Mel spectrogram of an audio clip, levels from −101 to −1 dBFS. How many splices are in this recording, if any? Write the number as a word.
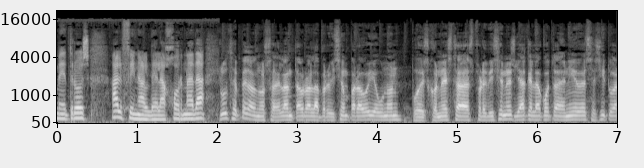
three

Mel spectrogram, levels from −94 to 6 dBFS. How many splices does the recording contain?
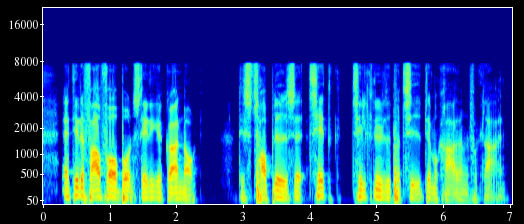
one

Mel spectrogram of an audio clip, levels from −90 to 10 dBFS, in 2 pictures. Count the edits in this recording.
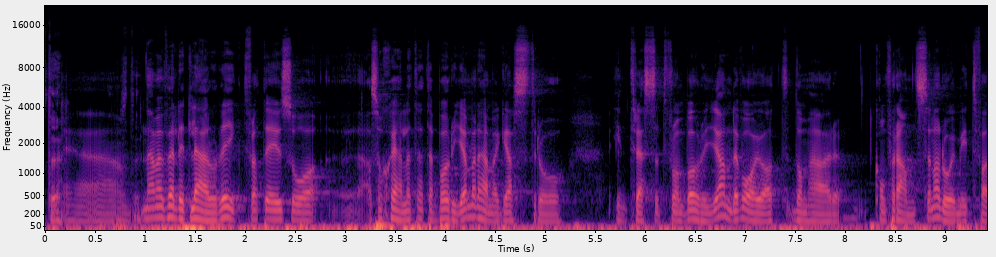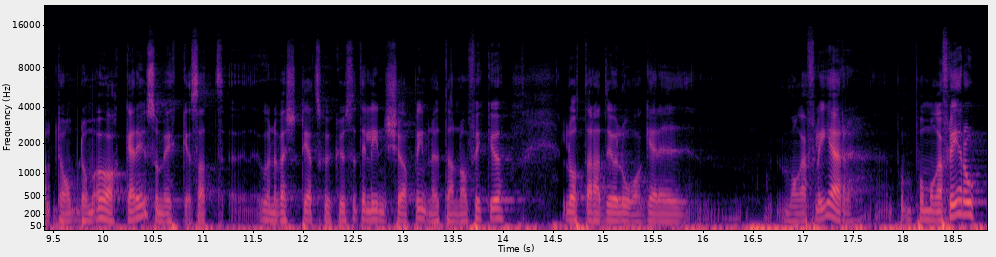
two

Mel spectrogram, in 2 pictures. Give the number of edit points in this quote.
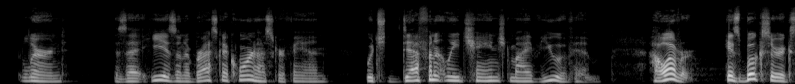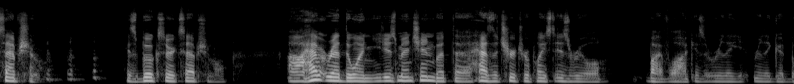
zero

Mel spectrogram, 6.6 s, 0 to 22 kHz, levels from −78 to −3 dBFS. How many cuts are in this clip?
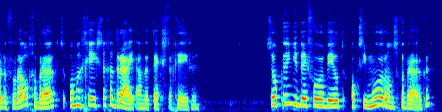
one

